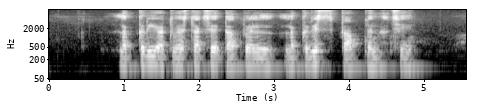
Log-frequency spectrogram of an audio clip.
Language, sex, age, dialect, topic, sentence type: Maithili, male, 25-30, Southern/Standard, agriculture, statement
